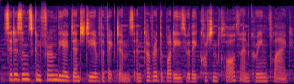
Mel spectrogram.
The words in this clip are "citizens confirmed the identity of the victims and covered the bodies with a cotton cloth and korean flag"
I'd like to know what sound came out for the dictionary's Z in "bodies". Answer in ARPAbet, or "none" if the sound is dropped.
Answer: Z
